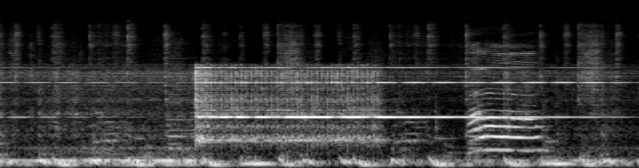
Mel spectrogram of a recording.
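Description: A telephone bell ringing in one long ring of nearly two seconds, starting about two seconds in, over background music.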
